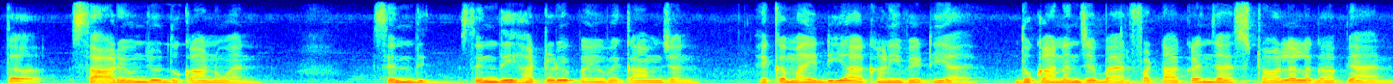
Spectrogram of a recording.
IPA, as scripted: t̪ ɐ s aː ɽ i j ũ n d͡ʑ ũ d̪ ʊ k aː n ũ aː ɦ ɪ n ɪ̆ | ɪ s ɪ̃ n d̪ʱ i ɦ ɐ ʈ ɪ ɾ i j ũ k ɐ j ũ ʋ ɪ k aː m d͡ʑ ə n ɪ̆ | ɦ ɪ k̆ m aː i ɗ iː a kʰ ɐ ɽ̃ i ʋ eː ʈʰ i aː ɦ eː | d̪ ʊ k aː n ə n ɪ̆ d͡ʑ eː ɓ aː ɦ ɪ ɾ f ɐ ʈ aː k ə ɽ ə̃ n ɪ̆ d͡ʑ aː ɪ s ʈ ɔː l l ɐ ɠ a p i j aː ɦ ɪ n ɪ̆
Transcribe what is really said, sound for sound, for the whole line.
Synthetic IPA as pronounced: t̪ ɐ s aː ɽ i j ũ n d͡ʑ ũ d̪ ʊ k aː n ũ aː ɦ ɪ n ɪ̆ | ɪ s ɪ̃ n d̪ʱ i ɦ ɐ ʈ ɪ ɽ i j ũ p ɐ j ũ ʋ ɪ k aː m d͡ʑ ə n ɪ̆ | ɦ ɪ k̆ m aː i ɗ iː a kʰ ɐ ɽ̃ i ʋ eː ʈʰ i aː ɦ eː | d̪ ʊ k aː n ə n ɪ̆ d͡ʑ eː ɓ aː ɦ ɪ ɾ f ɐ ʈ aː k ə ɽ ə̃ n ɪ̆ d͡ʑ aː ɪ s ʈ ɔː l l ɐ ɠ a p i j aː ɦ ɪ n ɪ̆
